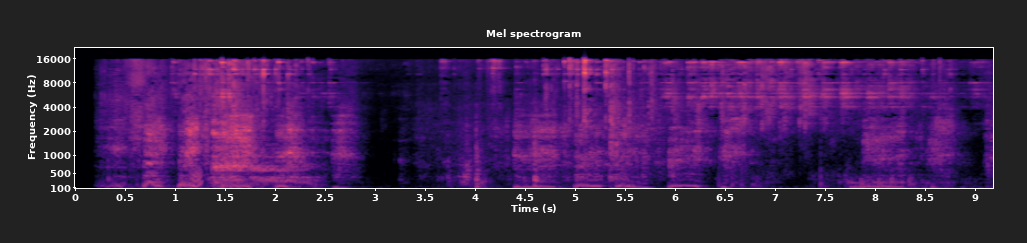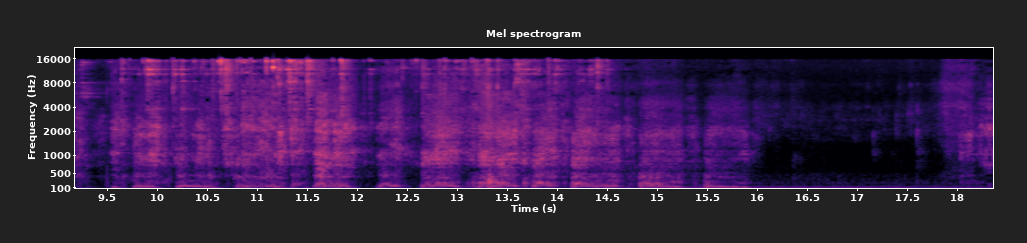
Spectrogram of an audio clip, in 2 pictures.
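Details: Labrador and Giant Schnauzer dogs: rough growling and repeated broadband barks in quick irregular bursts, about two a second, with a short pause near three seconds and a steady low hum at the end.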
